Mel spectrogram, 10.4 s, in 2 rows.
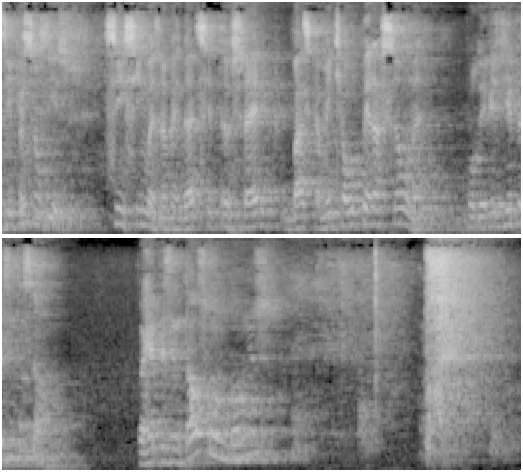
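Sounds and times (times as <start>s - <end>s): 
speech: 0.0s - 5.9s, 6.5s - 8.1s
sneeze: 9.4s - 10.3s.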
